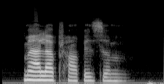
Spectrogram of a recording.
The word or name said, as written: malapropism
